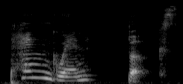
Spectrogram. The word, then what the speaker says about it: Penguin: Penguin Books. Penguin, quite a difficult word to say because we have that sound in the middle. Penguin, not penguin.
